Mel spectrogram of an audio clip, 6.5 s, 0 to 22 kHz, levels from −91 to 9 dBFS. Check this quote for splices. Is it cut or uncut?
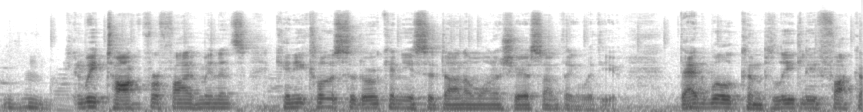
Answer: uncut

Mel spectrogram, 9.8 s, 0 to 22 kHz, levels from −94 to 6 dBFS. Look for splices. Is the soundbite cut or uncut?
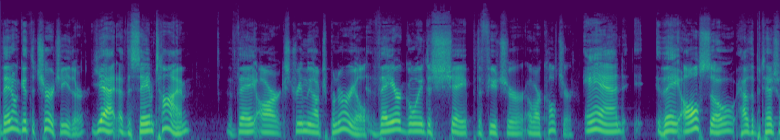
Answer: cut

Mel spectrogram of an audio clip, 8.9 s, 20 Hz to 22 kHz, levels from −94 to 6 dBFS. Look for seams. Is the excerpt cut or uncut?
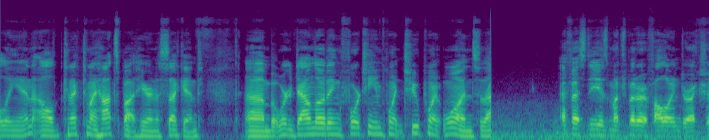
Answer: cut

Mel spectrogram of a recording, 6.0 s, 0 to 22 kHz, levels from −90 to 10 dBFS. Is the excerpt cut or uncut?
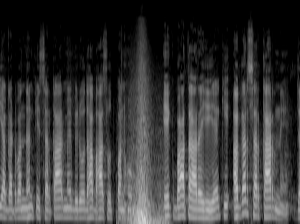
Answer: cut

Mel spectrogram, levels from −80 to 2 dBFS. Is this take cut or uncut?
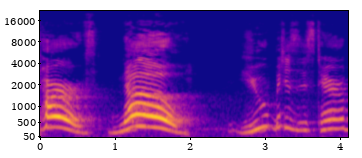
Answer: cut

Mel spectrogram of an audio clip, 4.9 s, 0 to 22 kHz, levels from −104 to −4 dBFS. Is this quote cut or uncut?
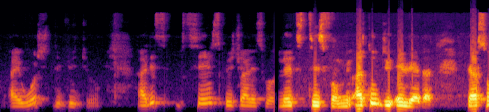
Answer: cut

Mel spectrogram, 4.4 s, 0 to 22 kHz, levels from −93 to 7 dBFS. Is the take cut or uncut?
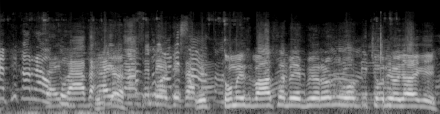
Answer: uncut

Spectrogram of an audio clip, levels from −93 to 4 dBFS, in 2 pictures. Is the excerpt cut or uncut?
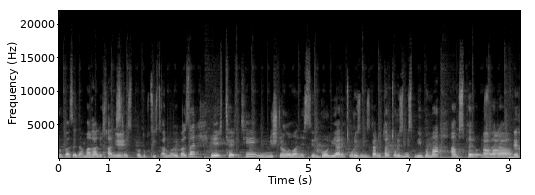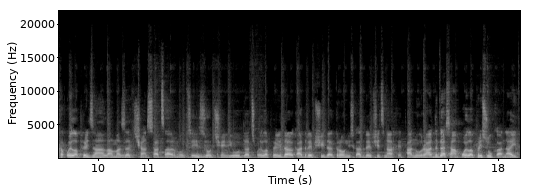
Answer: uncut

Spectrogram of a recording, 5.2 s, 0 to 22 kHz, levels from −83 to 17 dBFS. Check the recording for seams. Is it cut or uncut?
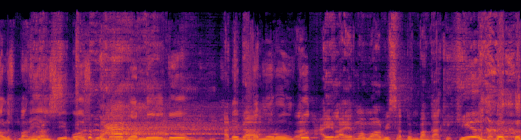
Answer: uncut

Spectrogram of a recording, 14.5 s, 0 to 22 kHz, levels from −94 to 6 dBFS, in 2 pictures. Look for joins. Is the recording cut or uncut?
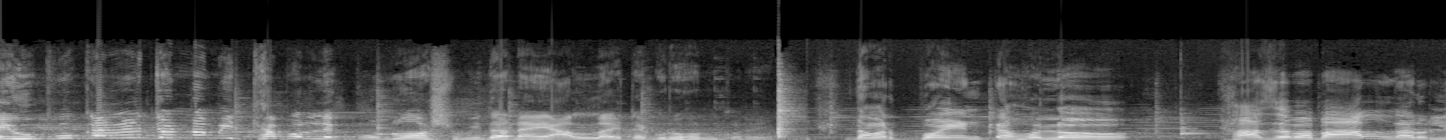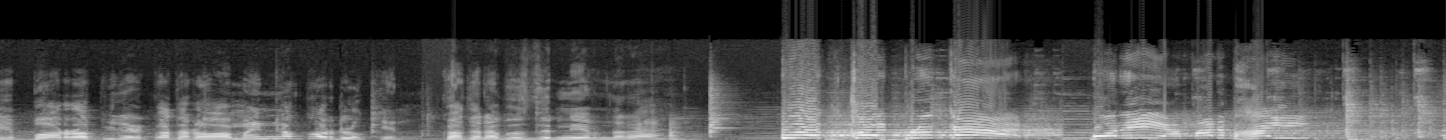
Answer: cut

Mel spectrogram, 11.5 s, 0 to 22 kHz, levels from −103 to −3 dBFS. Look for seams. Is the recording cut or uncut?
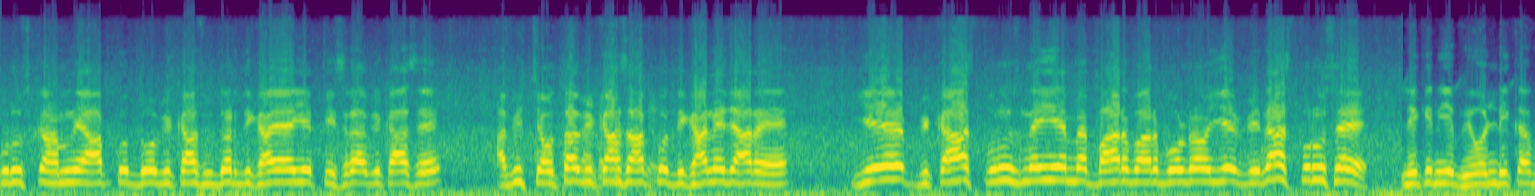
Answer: cut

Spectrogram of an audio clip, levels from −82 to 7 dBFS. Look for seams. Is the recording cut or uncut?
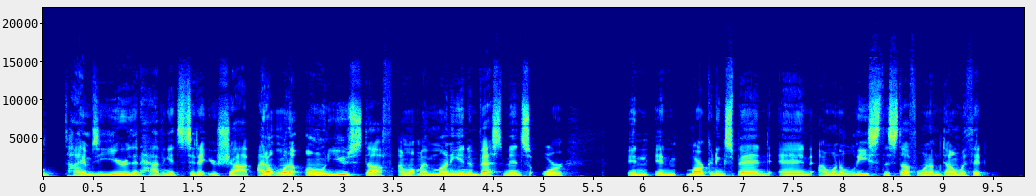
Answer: cut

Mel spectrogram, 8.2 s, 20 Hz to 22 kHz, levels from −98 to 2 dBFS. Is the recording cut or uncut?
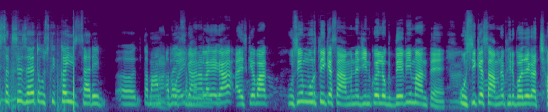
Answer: cut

